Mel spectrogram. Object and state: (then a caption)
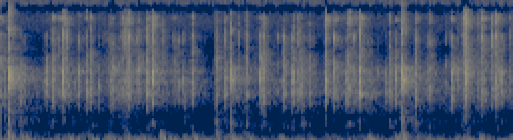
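Plastic mechanical keyboard. Fingertips of both hands type on a compact mechanical keyboard with grey, white and orange plastic keycaps. A steady run of short, crisp plastic key clacks with bright tops sits over a low, constant hum, with no speech.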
